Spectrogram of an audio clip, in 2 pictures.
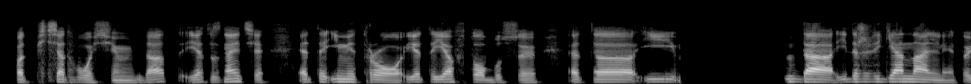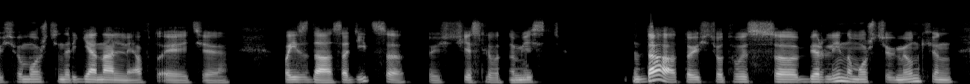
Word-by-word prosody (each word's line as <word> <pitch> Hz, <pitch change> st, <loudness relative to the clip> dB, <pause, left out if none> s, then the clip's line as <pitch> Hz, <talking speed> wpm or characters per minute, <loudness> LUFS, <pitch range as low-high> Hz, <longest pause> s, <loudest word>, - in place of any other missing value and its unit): под -, -, +1 dB
58, 100 Hz, -3 st, -3 dB
да, 110 Hz, +6 st, +2 dB
и -, -, -8 dB
это, 110 Hz, +1 st, -3 dB
знаете, 125 Hz, -3 st, -1 dB, 0.3 s
это 120 Hz, +1 st, -3 dB
и 125 Hz, -, -4 dB
метро, 110 Hz, -5 st, +1 dB
и -, -, -6 dB
это 120 Hz, 0 st, -1 dB
и 115 Hz, -, +1 dB
автобусы, 105 Hz, -3 st, -2 dB, 0.3 s
это 115 Hz, +1 st, +3 dB
и 125 Hz, -1 st, -5 dB, 1.1 s
Да, 125 Hz, -3 st, +7 dB
и 115 Hz, -, -6 dB
даже 130 Hz, +1 st, -3 dB
региональные, 125 Hz, -7 st, +1 dB
то 95 Hz, -, -8 dB
есть 105 Hz, +1 st, -7 dB
вы 120 Hz, -, -7 dB
можете 120 Hz, -1 st, -6 dB
на 115 Hz, -, -2 dB
региональные 110 Hz, -4 st, +2 dB
авто 100 Hz, 0 st, -8 dB
эти 95 Hz, -2 st, -4 dB, 0.5 s
поезда 110 Hz, -2 st, +3 dB
садиться. 105 Hz, -, -4 dB, 0.2 s
То 95 Hz, -, -11 dB
есть, 95 Hz, +4 st, -13 dB
если 110 Hz, +1 st, -4 dB
вы 105 Hz, -, -8 dB
там 100 Hz, 0 st, -4 dB
есть, 110 Hz, 0 st, -6 dB, 0.7 s
да, 120 Hz, -1 st, +7 dB
то 115 Hz, -, 0 dB
есть 110 Hz, +1 st, -3 dB
вот 115 Hz, -, -6 dB
вы 120 Hz, 0 st, -3 dB
с -, -, -3 dB, 0.2 s
Берлина 120 Hz, +6 st, 0 dB
можете 115 Hz, -2 st, -4 dB
в -, -, -9 dB
Мюнхен 115 Hz, -1 st, -3 dB
110 Hz, 140 wpm, -23 LUFS, 105-120 Hz, 1.1 s, Да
